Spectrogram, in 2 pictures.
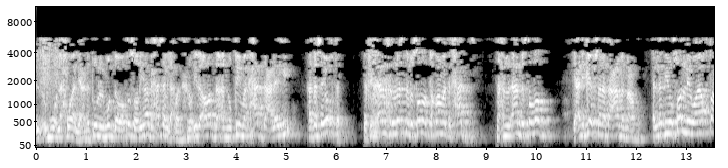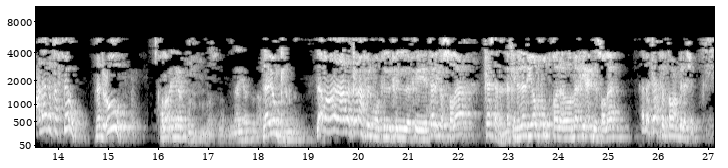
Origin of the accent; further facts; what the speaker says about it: Egypt; كان عندنا في مصر مثلا عندك أقوات مختلفة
